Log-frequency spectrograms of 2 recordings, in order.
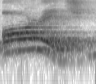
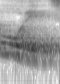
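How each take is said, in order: First: "orange" opening on a short aw sound; short O pronunciation. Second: "orange" opening on a long oh sound; long O mispronunciation. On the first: Teacher showing children the right sound, short-O orange. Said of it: "Sound of O is not O". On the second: Teacher showing children what to avoid, long-O orange. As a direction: say "orange" wrongly as oh-rinj. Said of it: "It is not orange". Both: Shown as a demonstration.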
